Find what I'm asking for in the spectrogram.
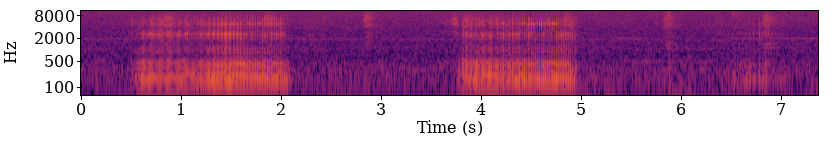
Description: a cat that has an extremely loud snore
